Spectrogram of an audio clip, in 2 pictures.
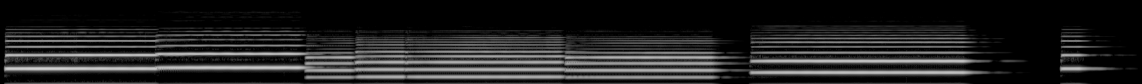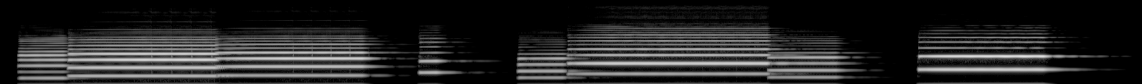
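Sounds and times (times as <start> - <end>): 
oboe: 0.0 - 10.0, 10.6 - 22.5.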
